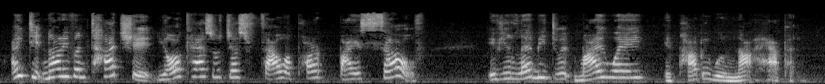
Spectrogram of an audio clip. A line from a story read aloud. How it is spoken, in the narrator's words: Davy yells back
